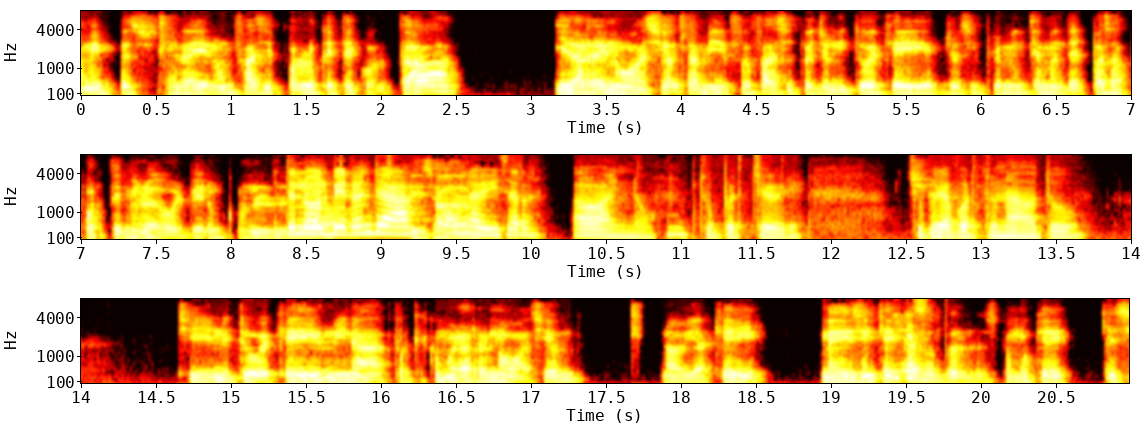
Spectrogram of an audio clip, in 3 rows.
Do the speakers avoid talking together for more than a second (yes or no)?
no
